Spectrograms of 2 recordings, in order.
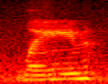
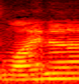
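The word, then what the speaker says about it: Laine: the is it lino Lane Lane Lane people we're saying it wrong it's lino I think the lineup people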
